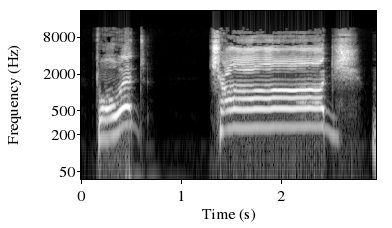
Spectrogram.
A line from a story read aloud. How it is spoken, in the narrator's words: Merrin bellowed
